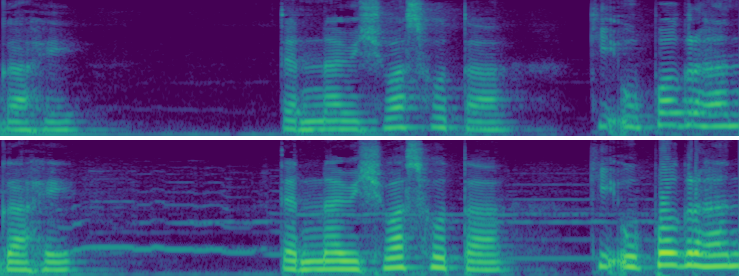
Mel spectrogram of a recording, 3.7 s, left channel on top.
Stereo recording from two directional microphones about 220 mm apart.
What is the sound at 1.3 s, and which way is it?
A woman's voice, 35° right (ahead or behind).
